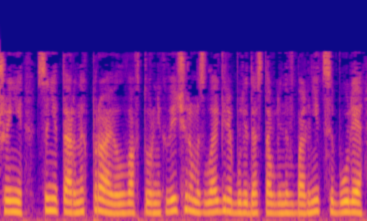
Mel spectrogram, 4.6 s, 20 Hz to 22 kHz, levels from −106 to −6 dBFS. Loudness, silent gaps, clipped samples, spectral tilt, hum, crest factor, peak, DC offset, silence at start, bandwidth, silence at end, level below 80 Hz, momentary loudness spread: -27 LUFS; none; under 0.1%; -6 dB/octave; none; 16 dB; -10 dBFS; under 0.1%; 0 s; 8.8 kHz; 0 s; -52 dBFS; 3 LU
